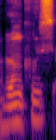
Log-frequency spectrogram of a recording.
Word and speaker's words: bronchus: The bronchus and the bronchiole. So with the bronchus, this is how it's been pronounced. So you use the sound. We have the bron and cus.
